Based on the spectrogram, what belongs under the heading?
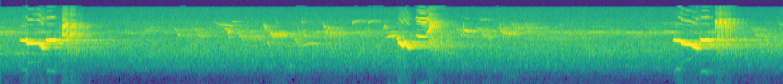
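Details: Siberian thrush calling three times at intervals of about three seconds, each a sharp descending whistle trailing into high ringing tones, over steady background hiss.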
